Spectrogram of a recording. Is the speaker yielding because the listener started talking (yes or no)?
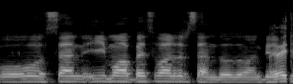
yes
